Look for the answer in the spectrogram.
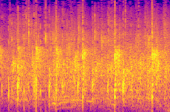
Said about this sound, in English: So please give a round of applause to our um, authors.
